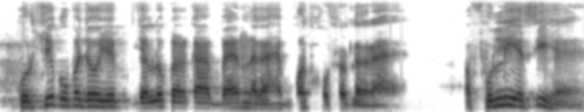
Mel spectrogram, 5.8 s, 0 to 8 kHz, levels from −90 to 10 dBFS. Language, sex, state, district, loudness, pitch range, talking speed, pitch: Bhojpuri, male, Uttar Pradesh, Ghazipur, -14 LUFS, 130-180 Hz, 205 wpm, 155 Hz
